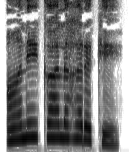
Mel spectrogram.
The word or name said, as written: ಆನೇಕಾಲಹರಕೆ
